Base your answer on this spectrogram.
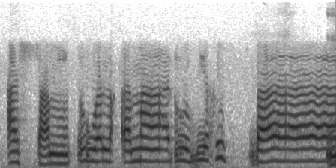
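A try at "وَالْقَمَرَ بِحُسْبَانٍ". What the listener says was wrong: वल क़मरु बिहुस्बान। क़ाफ और मीम दोनों पर फतहा की अलामत है, इसे खींचेंगे नहीं।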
